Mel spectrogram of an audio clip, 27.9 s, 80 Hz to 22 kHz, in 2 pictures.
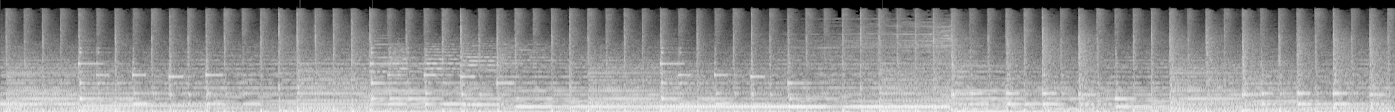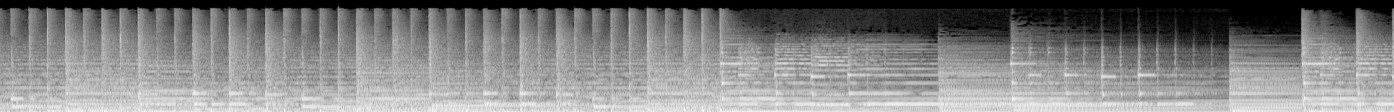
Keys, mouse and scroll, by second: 4.4-6.0 drag, 6.7-14.6 alt+drag, 14.9 scroll down 1, 15.0 space, 15.2 click, 15.5 space, 16.4 alt+scroll up 1, 16.7 space, 16.8 click, 17.2 space, 18.0 alt+scroll up 1, 18.2 space, 18.4 click, 18.7 space, 19.3 click, 20.8-24.5 alt+shift+drag, 24.9 scroll down 1, 25.0 space, 25.2 click, 25.5 space, 26.9 alt+scroll up 1, 27.2 space, 27.4 click, 27.7 space.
